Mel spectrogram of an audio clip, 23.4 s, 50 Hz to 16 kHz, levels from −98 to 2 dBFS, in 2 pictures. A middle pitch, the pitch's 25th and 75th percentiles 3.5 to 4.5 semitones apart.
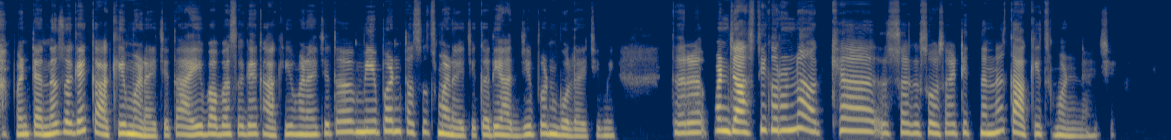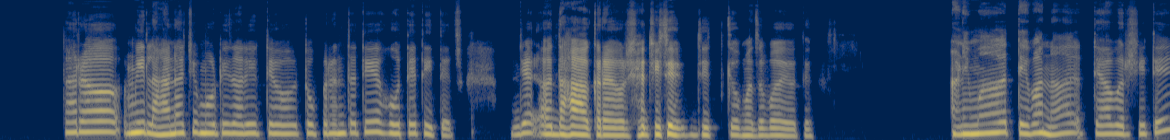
No: high, 225 Hz; average, 4.0 semitones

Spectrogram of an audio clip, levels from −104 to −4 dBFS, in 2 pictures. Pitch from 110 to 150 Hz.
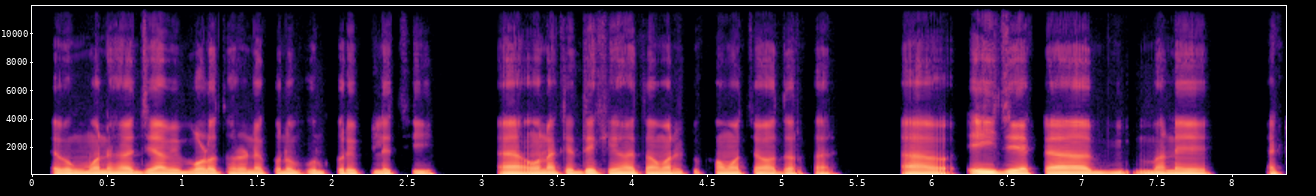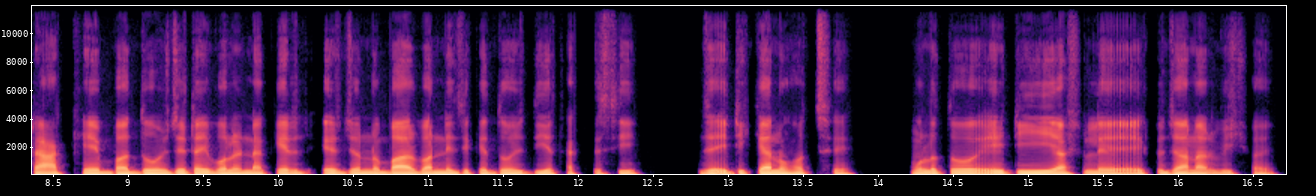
No: low, 100 Hz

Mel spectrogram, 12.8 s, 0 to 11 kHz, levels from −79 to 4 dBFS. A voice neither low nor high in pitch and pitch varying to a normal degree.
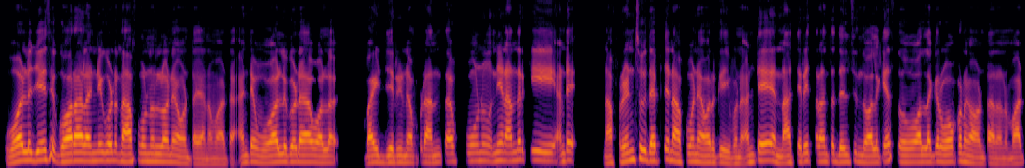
Yes: medium, 145 Hz; average, 3.5 semitones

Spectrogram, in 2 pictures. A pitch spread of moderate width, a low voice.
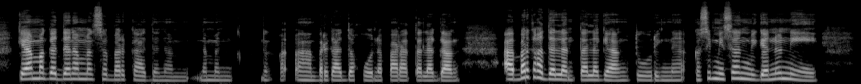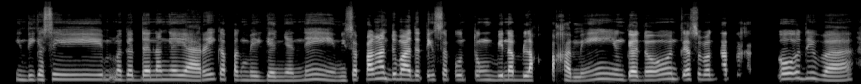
No: average, 3.2 semitones; high, 210 Hz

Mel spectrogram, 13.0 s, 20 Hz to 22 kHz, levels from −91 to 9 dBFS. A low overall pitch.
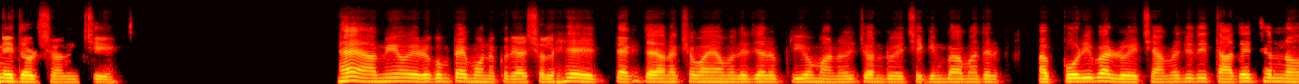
No: medium, 150 Hz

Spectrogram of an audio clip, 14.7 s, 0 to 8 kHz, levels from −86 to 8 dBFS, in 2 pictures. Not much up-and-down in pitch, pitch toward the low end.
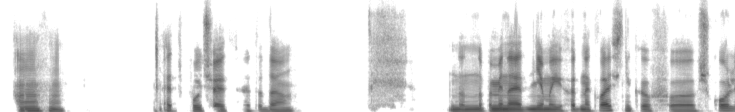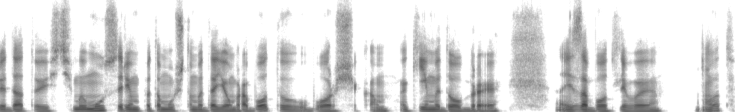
Yes: narrow, 1.8 semitones; low, 110 Hz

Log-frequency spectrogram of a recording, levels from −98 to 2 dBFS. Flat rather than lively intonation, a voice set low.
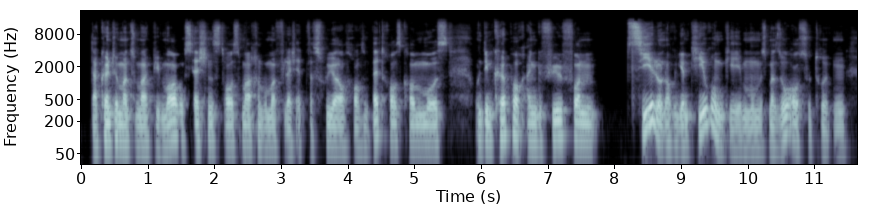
Yes: narrow, 2.2 semitones; very low, 85 Hz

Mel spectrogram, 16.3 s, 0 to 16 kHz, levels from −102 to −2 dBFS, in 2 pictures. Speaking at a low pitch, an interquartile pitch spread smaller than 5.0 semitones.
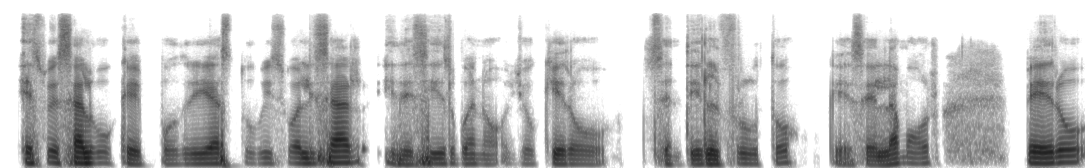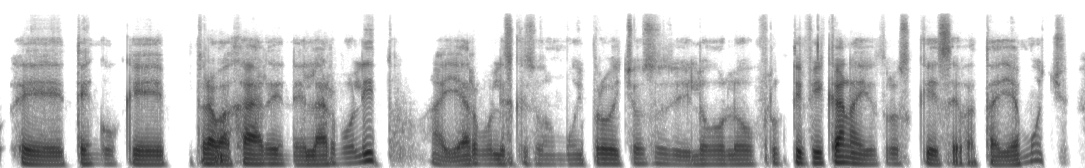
Yes: low, 105 Hz; average, 2.7 semitones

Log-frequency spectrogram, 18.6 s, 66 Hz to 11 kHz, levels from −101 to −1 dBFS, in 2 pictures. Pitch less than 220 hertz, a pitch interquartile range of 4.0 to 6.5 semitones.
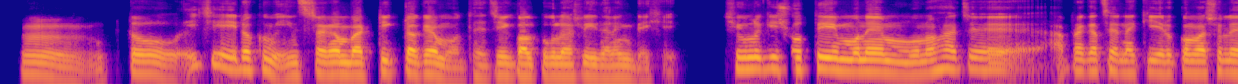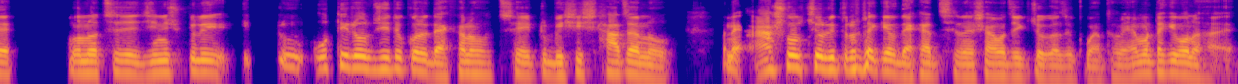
Yes: low, 135 Hz; average, 4.7 semitones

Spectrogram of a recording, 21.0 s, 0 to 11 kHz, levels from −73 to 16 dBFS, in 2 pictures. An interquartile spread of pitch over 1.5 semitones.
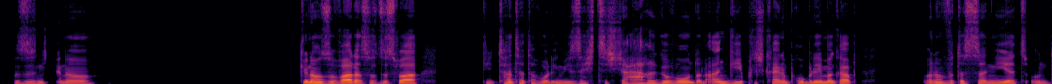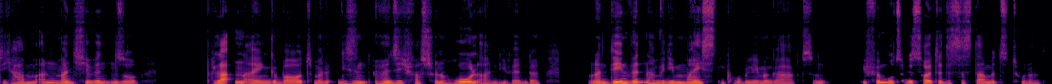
Yes: average, 2.9 semitones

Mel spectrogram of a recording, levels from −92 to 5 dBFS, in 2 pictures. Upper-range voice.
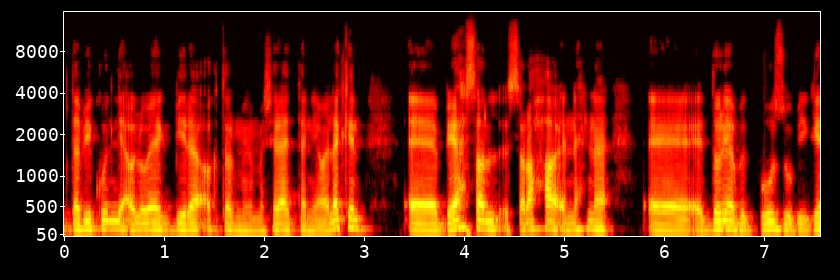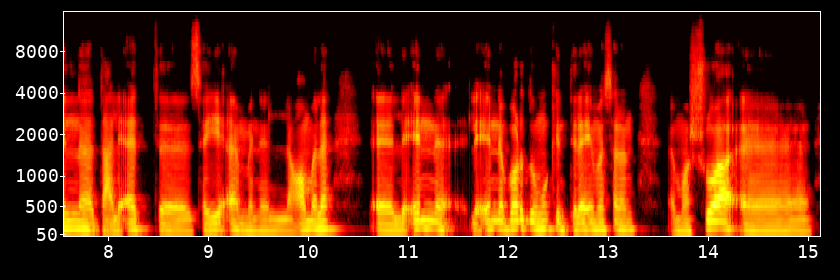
No: low, 120 Hz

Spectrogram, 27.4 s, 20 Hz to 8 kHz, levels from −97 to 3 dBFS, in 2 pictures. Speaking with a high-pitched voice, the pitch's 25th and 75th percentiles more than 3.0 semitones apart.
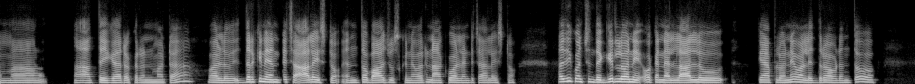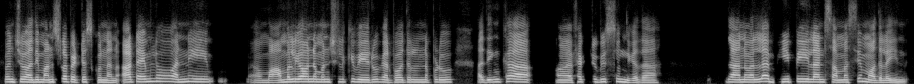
Yes: high, 210 Hz; average, 3.4 semitones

